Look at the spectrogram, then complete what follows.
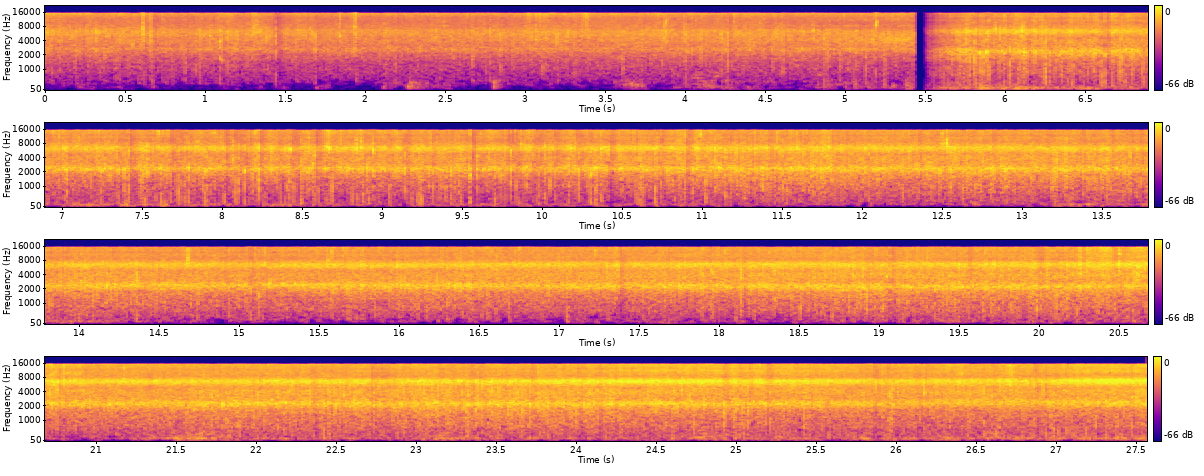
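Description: Heavy rain falling steadily on leaves and wet ground, an even hiss. It breaks off for an instant about five seconds in and comes back a little louder.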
